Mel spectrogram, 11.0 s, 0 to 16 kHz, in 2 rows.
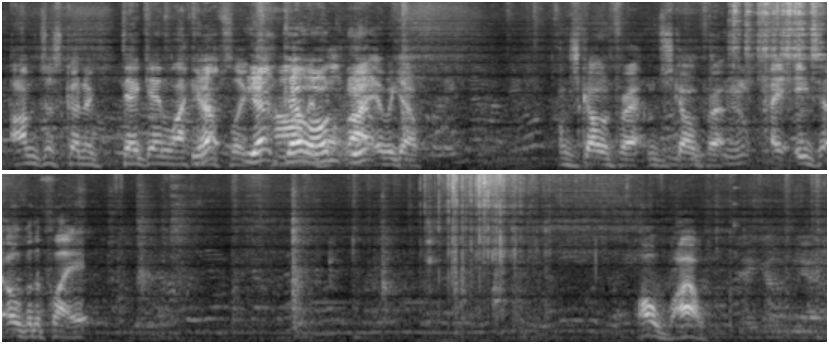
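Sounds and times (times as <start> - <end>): faint background murmur: 0.0 - 11.0.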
